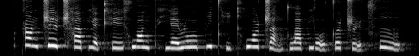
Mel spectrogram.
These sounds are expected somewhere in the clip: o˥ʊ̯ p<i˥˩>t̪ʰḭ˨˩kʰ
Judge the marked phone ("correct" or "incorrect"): correct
